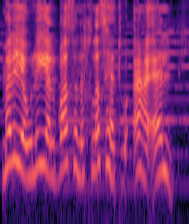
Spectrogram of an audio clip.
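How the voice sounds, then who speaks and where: A man's voice: very high-pitched, very fast, faint music behind. A man voicing a greedy, scheming husband with an Egyptian accent in a comic cartoon, blustering and boastful. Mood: impatient. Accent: Egyptian Arabic.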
